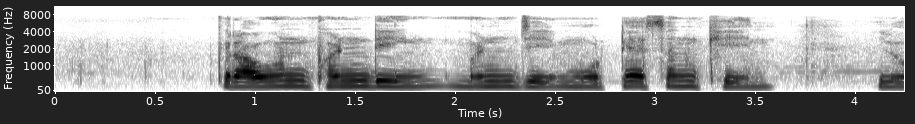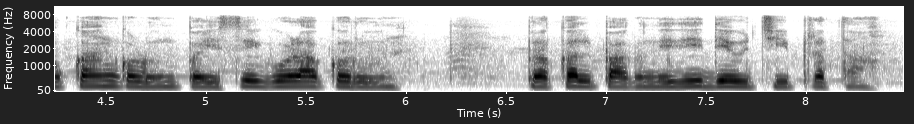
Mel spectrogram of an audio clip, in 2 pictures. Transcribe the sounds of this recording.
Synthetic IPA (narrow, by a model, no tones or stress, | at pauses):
kɾauɳfʰəɳɖiŋɡm̤əɳd͡ʑemoʈʰjasəŋkʰen | lokãŋkəɽuːnpəjseɡoɭakəɾuːn | pɾəkəlpaknid̪iːd̪eʋt͡ɕiːpɾət̪ʰa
